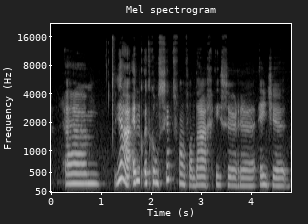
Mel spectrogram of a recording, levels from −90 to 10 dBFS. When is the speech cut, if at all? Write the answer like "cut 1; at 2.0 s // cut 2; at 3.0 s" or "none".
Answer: cut 1; at 1.8 s

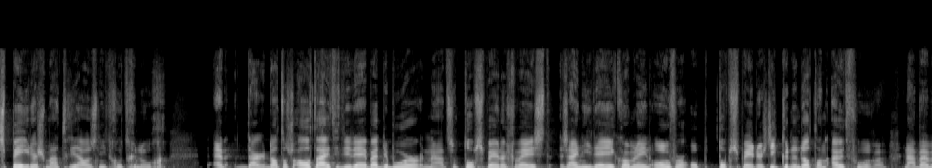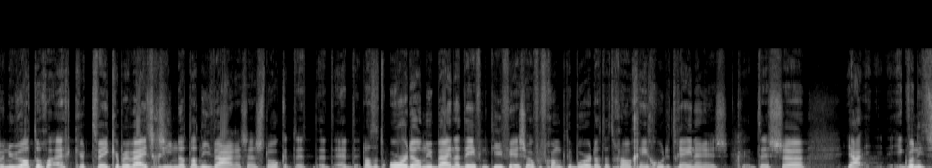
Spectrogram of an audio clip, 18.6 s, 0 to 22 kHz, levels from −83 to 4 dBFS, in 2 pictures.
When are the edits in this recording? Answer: cut 1; at 9.0 s // cut 2; at 12.9 s // cut 3; at 16.7 s

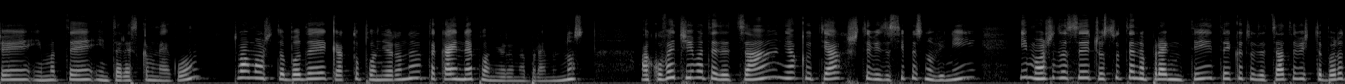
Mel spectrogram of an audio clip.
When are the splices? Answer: cut 1; at 2.2 s

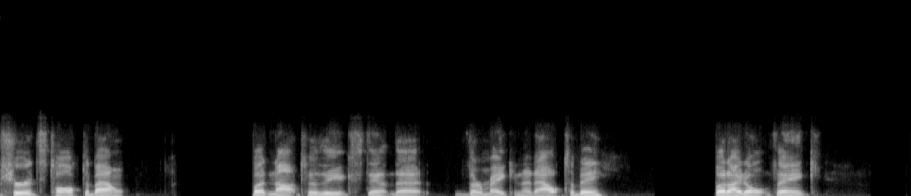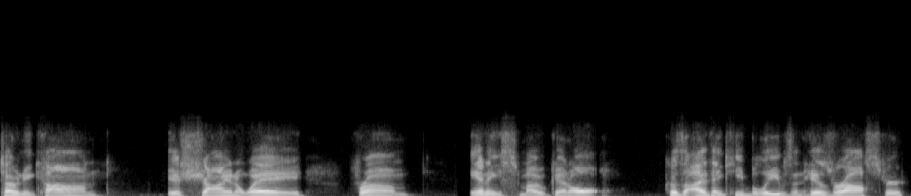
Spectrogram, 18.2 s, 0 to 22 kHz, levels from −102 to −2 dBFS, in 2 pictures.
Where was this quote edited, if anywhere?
none

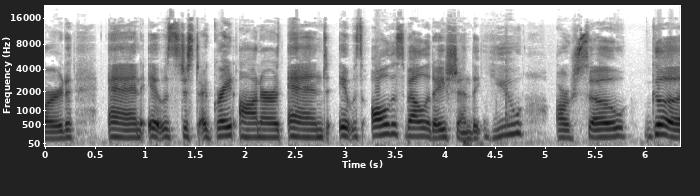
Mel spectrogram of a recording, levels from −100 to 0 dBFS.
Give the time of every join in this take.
cut 1; at 2.4 s

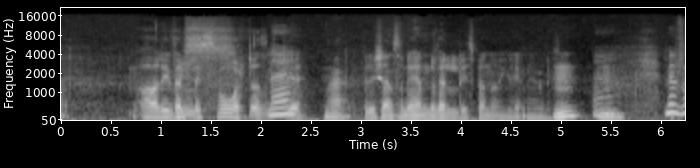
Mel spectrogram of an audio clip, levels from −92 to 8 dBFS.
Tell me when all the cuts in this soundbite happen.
cut 1; at 2.1 s

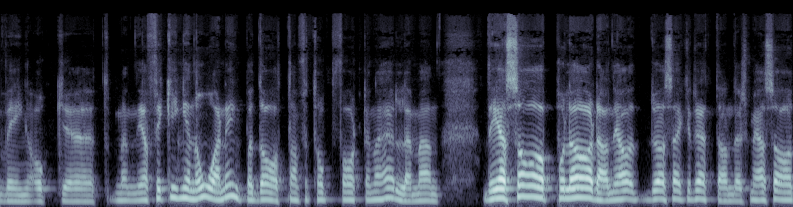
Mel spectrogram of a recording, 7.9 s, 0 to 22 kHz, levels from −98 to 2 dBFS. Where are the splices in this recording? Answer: cut 1; at 6.4 s

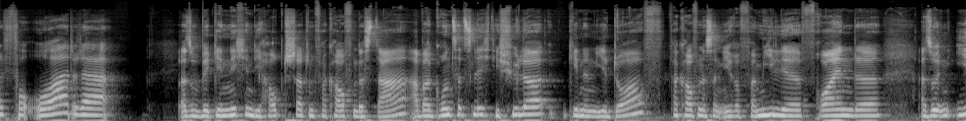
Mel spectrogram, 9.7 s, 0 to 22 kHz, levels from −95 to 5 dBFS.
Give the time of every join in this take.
cut 1; at 1.8 s // cut 2; at 6.6 s // cut 3; at 8.0 s

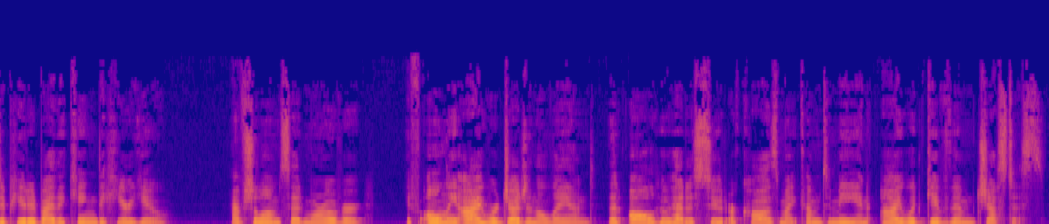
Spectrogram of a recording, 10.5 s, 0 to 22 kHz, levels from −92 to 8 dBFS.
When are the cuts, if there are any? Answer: none

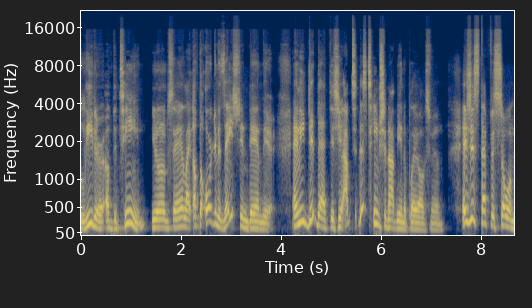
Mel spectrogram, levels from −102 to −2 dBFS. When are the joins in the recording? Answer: none

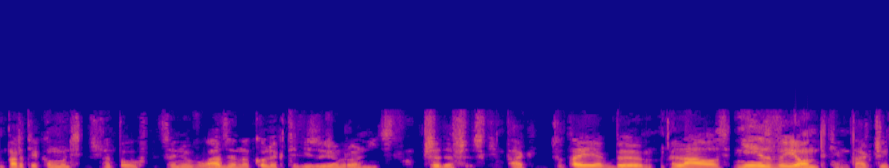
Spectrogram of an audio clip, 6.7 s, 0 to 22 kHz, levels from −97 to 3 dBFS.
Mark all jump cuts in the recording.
none

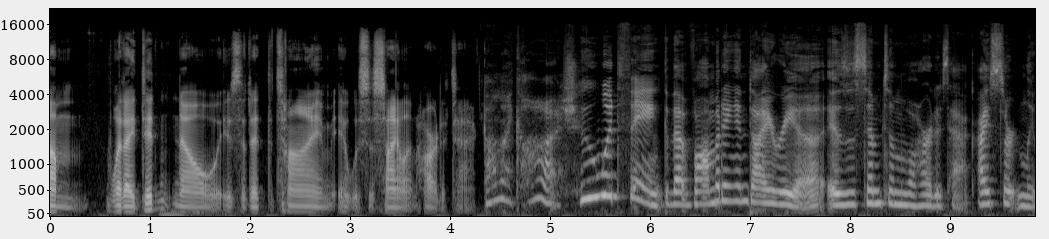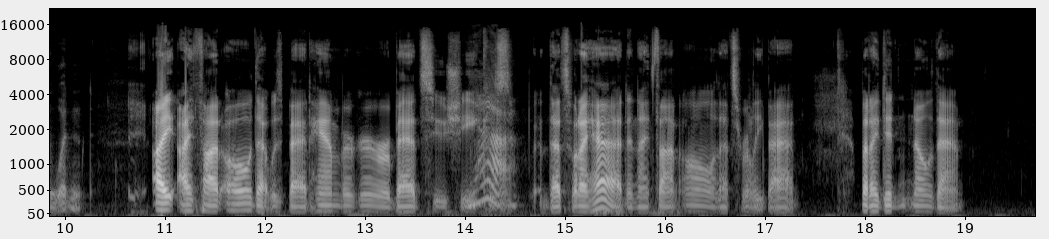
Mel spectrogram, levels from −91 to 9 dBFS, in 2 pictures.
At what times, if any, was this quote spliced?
cut 1; at 10.8 s

